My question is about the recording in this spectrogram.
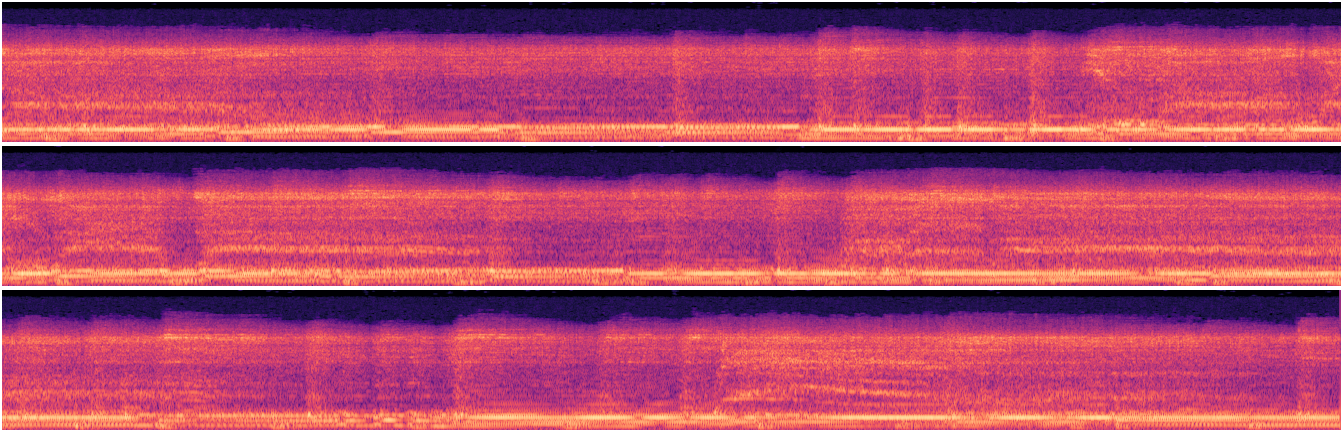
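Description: Raw black metal rehearsal recording: electric guitar and bass holding long chords that change every second or two.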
